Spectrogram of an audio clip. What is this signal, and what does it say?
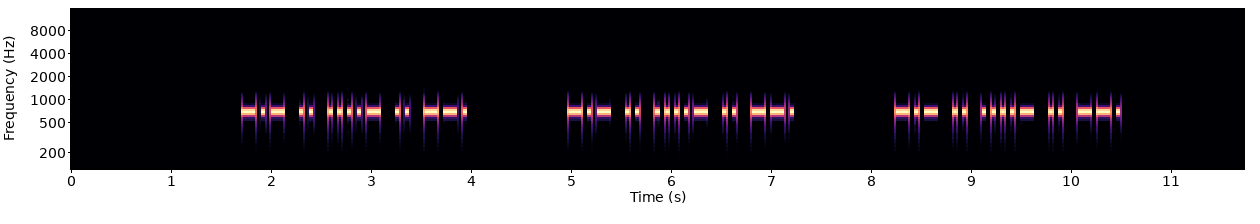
Morse code, heard as a keyed tone, about 25 wpm, 700 Hz. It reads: KI4IG KI4IG KI4IG
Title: USA Call Signs - 5 Characters - Repeated 3x - 25wpm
